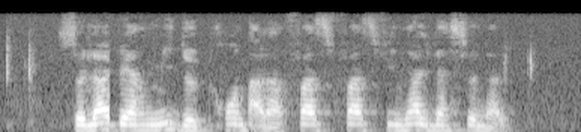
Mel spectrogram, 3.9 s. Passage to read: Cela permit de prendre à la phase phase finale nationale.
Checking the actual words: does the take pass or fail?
pass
